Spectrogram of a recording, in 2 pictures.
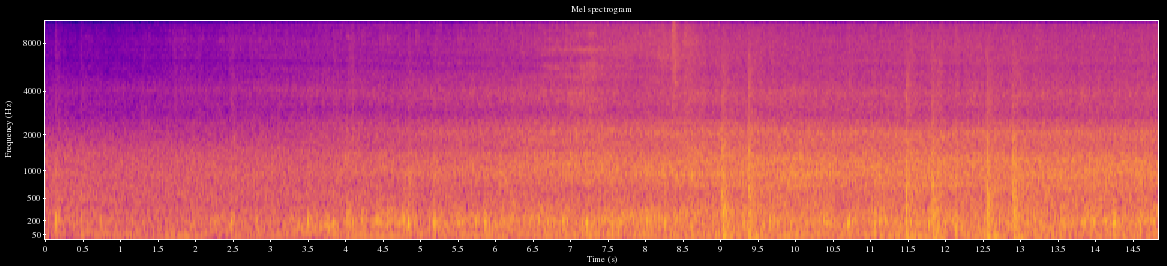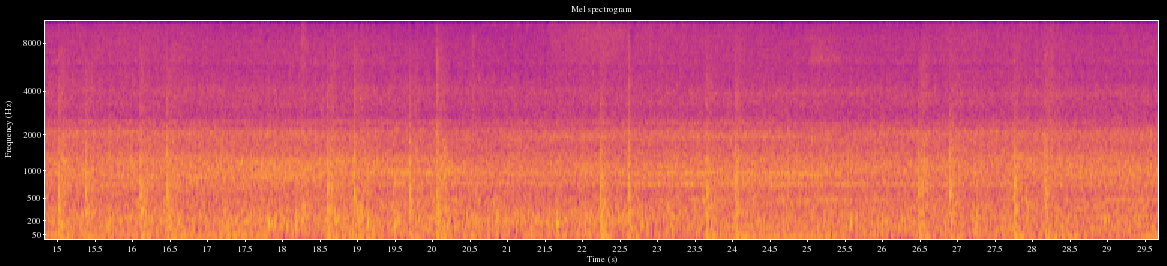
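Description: Irish Rail 22000 class diesel multiple unit rolling past, growing louder over the first six seconds and then running steadily, with its wheels clicking sharply over rail joints and points many times.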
